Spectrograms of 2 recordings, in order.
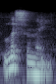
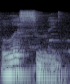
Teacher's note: Lembrando que aqui a gente não pronuncia o T nesse verbo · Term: silent letter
